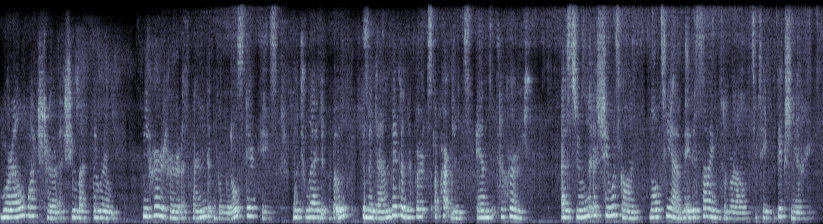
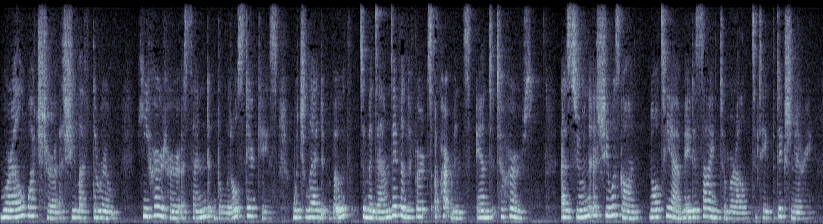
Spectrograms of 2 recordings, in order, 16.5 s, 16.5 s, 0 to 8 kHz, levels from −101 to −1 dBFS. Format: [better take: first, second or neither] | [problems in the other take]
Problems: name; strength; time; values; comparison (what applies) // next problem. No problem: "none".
second | noise reduction (neural mask model Resemble Enhance denoiser)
